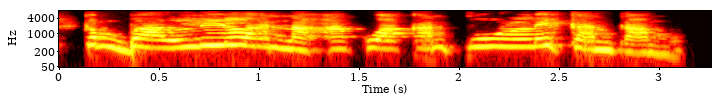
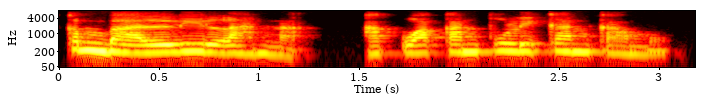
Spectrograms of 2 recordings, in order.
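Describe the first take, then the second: First: Fervent preached plea; impassioned call. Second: Hushed tender invitation; gentle call. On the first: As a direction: cry it out from the pulpit. God's call, preached climax. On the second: God's call, gently quoted. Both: Retold or imitated.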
